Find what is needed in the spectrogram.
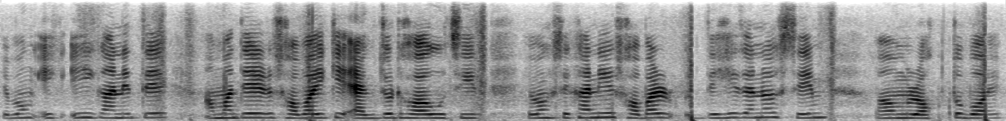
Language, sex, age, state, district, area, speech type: Bengali, female, 18-30, West Bengal, Howrah, urban, spontaneous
